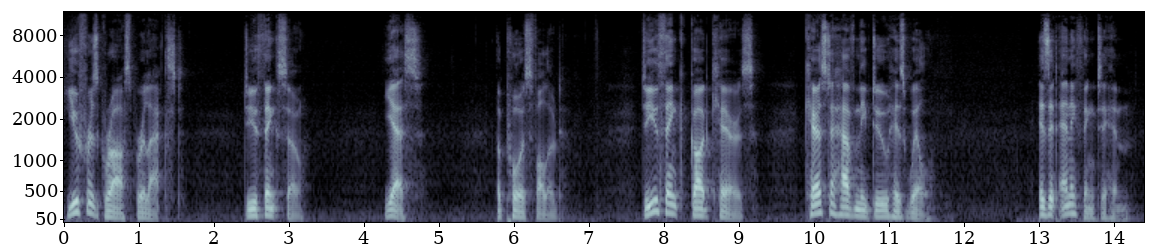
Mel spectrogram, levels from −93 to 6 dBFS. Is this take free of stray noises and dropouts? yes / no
yes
